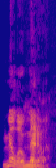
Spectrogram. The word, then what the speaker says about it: Meloetta: I forget how to pronounce that. I'm gonna be extra today. – Meloetta. – That's how you say it.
